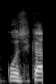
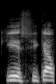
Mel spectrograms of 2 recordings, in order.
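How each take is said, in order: First: कोशिका said with o, the word that is wrong; कोशिका with the first vowel o; wrong word contrasted. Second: केशिका said with e, the right word; केशिका with the first vowel e; correct word. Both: Shown as a demonstration. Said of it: "कोशिका नहीं बोलते हैं".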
